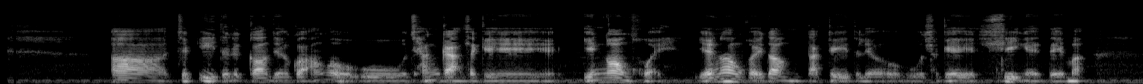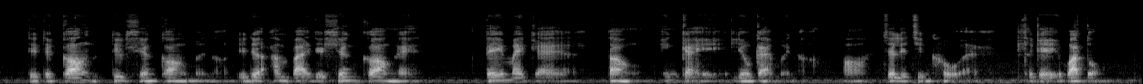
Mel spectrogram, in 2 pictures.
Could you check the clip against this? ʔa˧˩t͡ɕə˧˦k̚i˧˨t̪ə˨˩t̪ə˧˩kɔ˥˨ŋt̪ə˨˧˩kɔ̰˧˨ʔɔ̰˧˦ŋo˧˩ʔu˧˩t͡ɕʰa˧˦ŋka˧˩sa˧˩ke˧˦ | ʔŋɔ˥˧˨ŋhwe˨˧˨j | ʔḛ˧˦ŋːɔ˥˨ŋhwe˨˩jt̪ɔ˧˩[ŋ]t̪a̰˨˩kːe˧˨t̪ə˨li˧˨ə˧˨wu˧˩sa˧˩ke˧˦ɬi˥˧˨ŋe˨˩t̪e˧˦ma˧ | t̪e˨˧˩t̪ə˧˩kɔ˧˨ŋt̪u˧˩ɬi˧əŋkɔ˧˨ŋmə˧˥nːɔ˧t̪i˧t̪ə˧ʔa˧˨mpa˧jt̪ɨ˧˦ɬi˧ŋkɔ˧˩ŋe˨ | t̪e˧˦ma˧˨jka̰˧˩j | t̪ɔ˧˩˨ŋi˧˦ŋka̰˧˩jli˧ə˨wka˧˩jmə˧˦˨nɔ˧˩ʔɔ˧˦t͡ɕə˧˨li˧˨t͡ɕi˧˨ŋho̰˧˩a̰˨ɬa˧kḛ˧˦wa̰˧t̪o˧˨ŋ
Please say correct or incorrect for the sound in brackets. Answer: correct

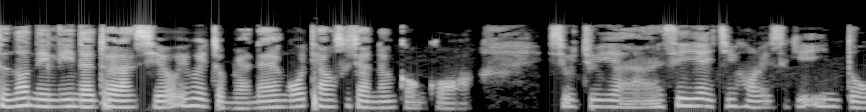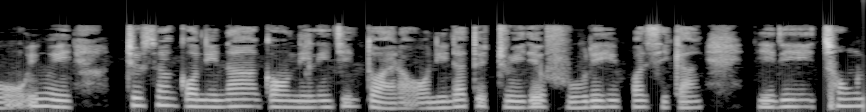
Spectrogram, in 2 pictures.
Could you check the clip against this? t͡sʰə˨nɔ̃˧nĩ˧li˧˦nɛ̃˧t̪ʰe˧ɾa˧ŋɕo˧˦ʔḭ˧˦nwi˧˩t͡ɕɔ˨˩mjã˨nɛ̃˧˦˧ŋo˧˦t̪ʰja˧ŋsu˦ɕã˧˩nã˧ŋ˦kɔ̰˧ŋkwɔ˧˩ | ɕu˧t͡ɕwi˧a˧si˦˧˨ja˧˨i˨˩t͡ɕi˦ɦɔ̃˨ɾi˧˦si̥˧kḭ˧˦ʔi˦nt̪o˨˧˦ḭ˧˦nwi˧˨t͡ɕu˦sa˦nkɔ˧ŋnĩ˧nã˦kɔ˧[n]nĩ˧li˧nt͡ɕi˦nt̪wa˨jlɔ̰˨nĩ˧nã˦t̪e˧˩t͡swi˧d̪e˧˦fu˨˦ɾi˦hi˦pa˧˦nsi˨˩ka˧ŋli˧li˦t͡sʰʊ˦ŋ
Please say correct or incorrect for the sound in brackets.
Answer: incorrect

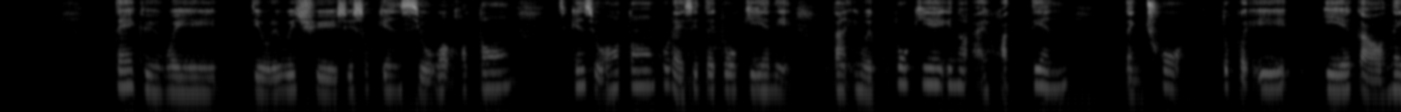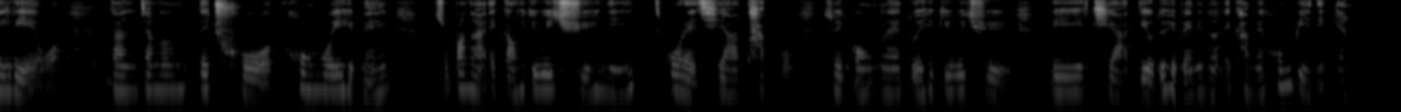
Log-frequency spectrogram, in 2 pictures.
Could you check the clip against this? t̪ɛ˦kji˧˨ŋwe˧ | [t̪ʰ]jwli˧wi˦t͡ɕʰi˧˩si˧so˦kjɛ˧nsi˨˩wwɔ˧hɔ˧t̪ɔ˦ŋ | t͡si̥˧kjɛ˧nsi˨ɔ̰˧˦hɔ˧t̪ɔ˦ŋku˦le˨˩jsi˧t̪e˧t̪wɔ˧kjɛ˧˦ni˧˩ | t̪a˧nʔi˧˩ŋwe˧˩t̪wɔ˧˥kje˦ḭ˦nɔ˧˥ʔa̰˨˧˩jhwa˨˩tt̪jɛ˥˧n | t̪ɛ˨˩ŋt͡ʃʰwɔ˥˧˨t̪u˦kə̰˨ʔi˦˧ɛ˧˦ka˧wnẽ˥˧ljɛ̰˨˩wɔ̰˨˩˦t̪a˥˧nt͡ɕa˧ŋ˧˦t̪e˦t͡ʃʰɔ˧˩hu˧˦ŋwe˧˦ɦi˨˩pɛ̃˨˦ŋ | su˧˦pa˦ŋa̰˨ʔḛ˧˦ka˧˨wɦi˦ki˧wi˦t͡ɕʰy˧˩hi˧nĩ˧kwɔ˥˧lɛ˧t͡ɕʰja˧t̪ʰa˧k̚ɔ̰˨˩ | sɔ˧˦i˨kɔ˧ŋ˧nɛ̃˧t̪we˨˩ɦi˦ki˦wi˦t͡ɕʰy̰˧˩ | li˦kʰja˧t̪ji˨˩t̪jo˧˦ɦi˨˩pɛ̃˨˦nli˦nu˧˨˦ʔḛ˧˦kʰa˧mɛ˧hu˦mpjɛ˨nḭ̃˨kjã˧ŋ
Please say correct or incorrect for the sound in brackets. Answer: incorrect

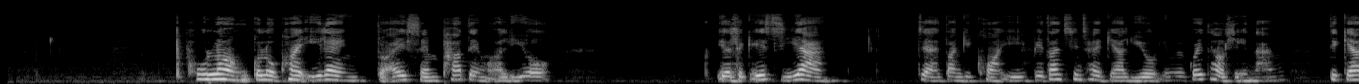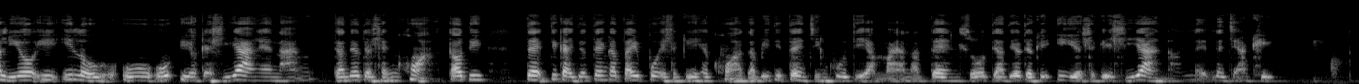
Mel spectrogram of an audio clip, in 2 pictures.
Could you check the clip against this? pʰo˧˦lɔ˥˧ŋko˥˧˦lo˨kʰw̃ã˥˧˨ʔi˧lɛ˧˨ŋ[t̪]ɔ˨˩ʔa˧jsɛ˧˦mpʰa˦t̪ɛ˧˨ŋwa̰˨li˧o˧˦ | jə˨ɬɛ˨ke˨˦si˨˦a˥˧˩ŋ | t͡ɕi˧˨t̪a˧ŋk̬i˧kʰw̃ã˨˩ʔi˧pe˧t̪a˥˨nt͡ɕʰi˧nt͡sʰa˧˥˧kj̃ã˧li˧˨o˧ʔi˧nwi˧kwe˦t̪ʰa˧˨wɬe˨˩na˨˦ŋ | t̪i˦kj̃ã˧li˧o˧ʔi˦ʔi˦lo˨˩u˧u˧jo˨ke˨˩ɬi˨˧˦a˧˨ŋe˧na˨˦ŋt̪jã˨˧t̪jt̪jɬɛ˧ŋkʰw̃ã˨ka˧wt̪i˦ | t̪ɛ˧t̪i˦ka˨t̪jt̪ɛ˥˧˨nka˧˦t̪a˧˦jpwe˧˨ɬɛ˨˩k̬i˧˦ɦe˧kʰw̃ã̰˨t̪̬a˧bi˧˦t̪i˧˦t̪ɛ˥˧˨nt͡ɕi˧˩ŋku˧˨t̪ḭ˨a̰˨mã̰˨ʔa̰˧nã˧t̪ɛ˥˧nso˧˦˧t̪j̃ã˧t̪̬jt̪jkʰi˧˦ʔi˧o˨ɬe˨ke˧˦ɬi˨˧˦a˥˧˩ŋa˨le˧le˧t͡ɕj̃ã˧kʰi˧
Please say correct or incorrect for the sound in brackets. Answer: correct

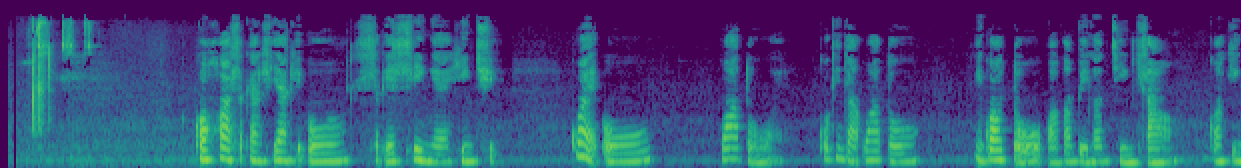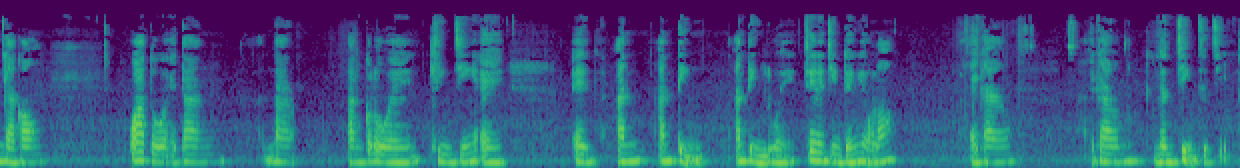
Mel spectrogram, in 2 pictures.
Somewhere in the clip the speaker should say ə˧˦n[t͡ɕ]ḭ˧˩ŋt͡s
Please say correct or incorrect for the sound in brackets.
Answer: correct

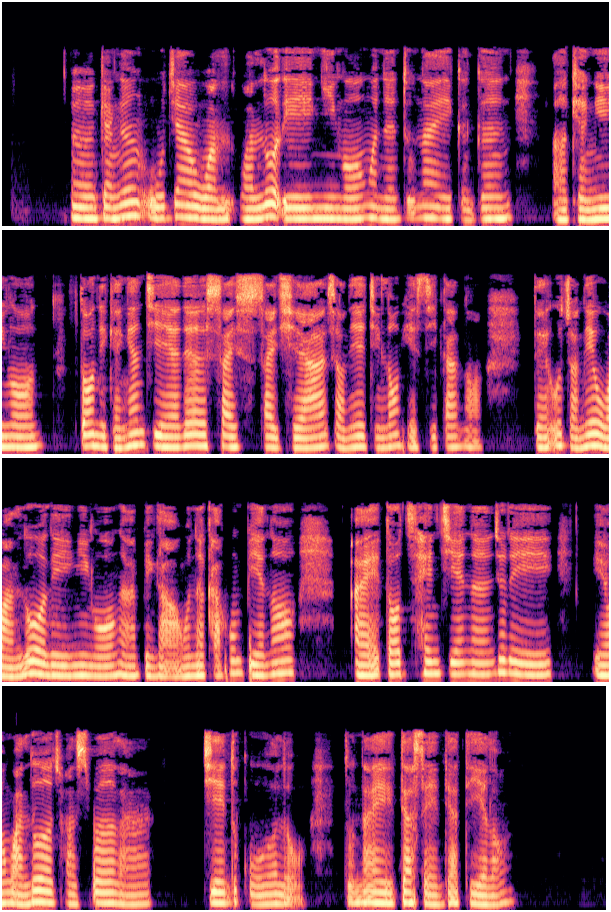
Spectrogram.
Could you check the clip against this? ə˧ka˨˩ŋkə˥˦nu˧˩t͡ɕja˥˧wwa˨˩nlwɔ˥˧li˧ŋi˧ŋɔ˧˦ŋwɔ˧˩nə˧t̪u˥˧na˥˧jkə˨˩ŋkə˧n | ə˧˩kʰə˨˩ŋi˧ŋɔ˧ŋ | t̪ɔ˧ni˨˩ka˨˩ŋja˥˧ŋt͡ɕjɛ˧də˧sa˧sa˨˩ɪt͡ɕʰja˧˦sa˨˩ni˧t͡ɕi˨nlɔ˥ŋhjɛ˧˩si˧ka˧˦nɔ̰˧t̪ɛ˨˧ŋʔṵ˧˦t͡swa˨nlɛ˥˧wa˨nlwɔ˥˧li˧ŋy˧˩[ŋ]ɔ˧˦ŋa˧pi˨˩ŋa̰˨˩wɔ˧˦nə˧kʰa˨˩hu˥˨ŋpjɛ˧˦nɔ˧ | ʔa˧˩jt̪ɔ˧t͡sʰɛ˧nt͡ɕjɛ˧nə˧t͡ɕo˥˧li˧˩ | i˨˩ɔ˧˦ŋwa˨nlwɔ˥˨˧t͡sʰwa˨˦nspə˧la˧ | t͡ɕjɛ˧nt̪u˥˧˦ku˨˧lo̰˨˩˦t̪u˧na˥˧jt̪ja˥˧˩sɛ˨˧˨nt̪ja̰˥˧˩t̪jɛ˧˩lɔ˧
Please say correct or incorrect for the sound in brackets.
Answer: correct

